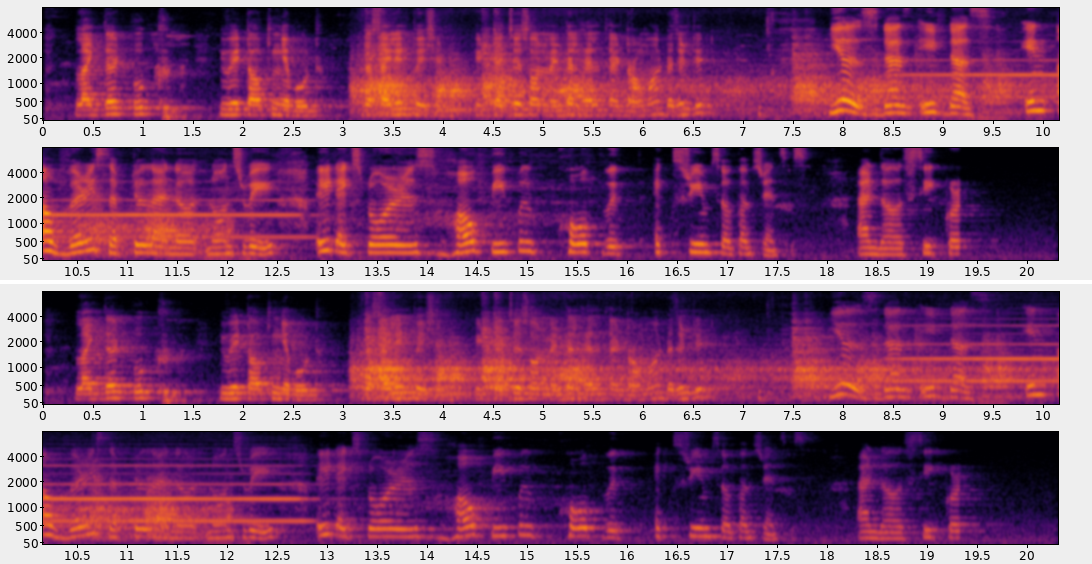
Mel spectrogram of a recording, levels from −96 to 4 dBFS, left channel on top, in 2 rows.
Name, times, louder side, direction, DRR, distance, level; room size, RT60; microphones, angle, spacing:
voice 1, 0.3-1.3 1.8-2.7 3.2-6.6, left 3 dB, 30° left, 1.2 m, -28 dB
sound 1, 3.1-12.1, equal, 5° left, 0.5 m, -31 dB
voice 2, 7.8-9.3 9.8-16.0 16.3-17.5 18.3-19.3, left 8 dB, 85° left, 0.4 m, -28 dB
Wind instrument woodwind instrument, 8.4-12.9, right 3 dB, 70° right, 1.6 m, -34 dB
12.0 x 11.5 x 8.3 m
head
